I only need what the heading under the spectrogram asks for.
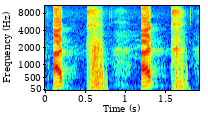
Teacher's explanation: Maka di dalam melafalkan huruf kaf yang berharokat sukun, langkahnya adalah menyesuaikan dengan makhraj dan sifatnya. Makhraj huruf kaf dari pangkal lidah kita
